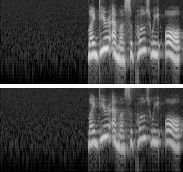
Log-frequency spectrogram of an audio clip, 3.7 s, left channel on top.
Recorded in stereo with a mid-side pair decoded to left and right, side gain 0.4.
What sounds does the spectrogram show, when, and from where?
1.8 s a woman speaking: 55° left, 1.2 m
